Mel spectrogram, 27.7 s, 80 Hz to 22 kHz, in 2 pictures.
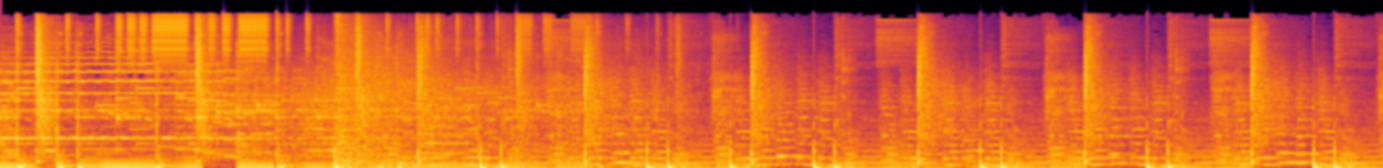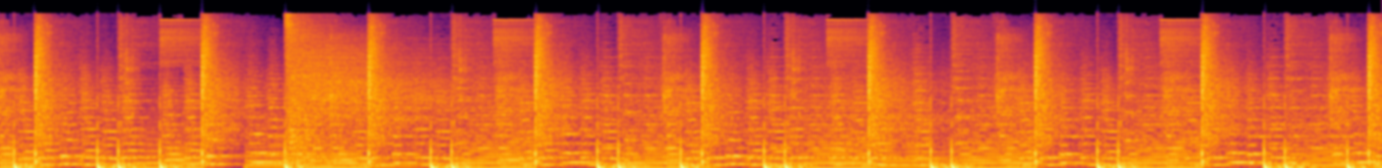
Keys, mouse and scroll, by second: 1.7 click, 7.5 typing, 8.3 click, 21.1 ctrl+z, 22.1 click, 22.3-22.7 scroll up 1, 25.2 ctrl+t, 26.3 click, 27.0 ctrl+-.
